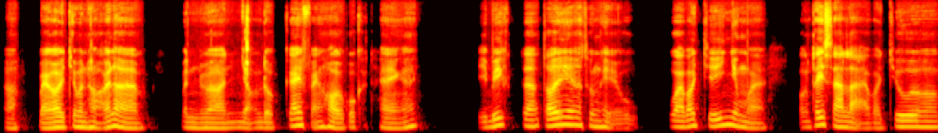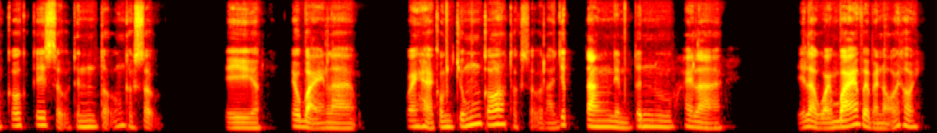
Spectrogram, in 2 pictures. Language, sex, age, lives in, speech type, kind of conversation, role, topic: Vietnamese, male, 25-29, Vietnam, read, expert-assistant, asker, Quan hệ công chúng có giúp khách hàng tin tưởng thương hiệu hơn không, hay chỉ là chiêu trò quảng bá?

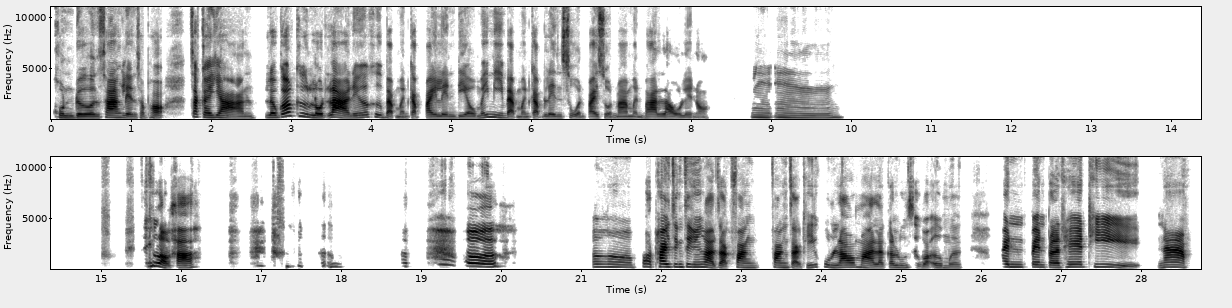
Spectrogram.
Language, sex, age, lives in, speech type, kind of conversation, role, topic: Thai, female, 40-44, Thailand, conversation, podcast, host, คุณมีประสบการณ์ท่องเที่ยวที่ประทับใจอยากเล่าให้ฟังไหม?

